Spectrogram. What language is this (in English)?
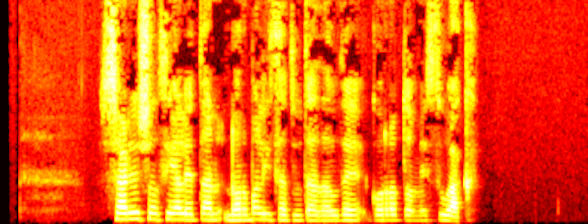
Basque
